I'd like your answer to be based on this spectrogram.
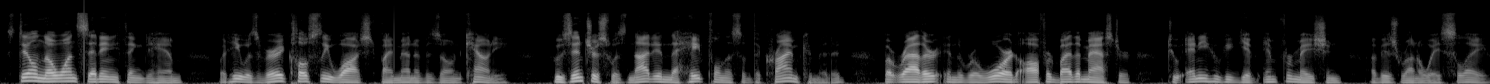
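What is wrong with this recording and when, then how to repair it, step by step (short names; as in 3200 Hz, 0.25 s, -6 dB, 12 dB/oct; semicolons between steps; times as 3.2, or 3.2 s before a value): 0.84 pop -11 dBFS
3.94 pop -19 dBFS
8.3–8.31 gap 15 ms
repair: de-click; interpolate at 8.3, 15 ms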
